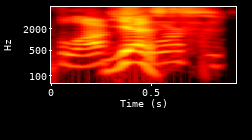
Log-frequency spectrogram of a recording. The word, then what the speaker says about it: Bloxdorf: Is that how you say it, Brandon Bloxdorf? Yes, awesome. Like a block and blocks and a dwarf.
